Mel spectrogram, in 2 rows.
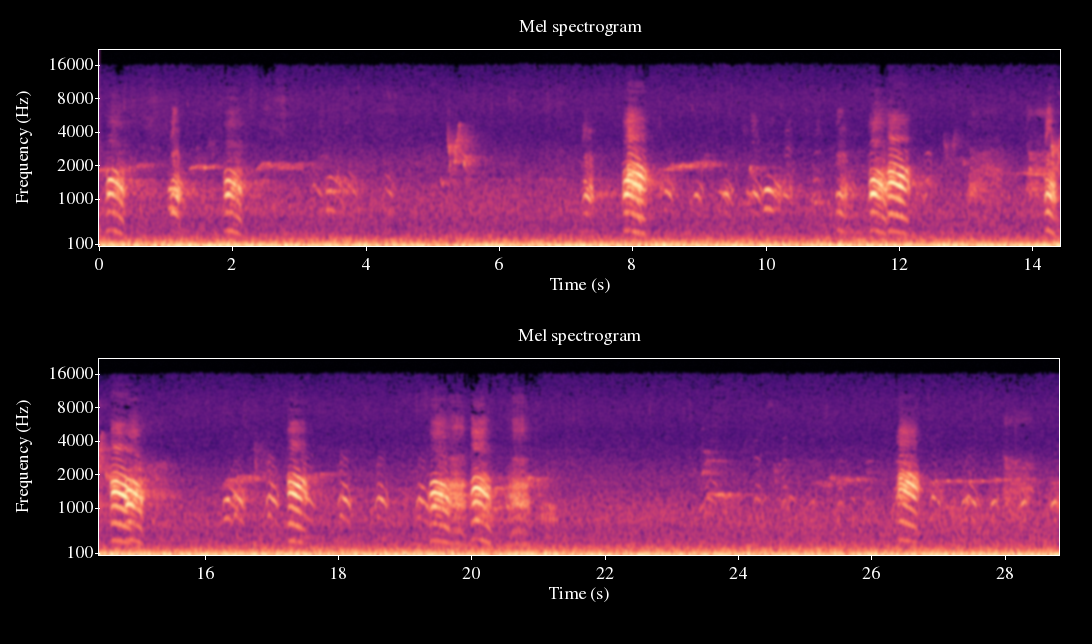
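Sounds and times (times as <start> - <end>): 
several crows cawing and answering one another in Japan: 0.0 - 2.2, 7.2 - 8.6, 11.0 - 12.4, 13.0 - 15.6, 16.3 - 21.0, 26.3 - 28.8
low vehicle traffic rumble: 0.0 - 28.8.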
